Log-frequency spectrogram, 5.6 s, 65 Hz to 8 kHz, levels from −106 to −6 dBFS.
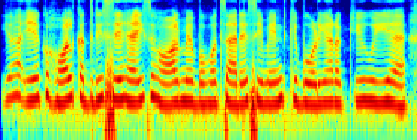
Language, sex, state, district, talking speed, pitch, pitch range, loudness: Hindi, female, Jharkhand, Garhwa, 185 wpm, 245 Hz, 235-265 Hz, -18 LUFS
